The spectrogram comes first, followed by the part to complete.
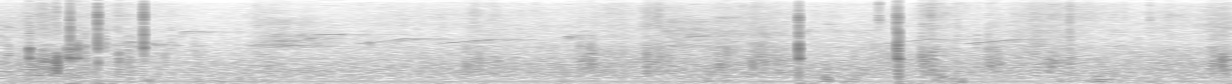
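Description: Footsteps through dry roadside grass, with a few sharp ticks. Faint short rising bird chirps sound now and then in the background.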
